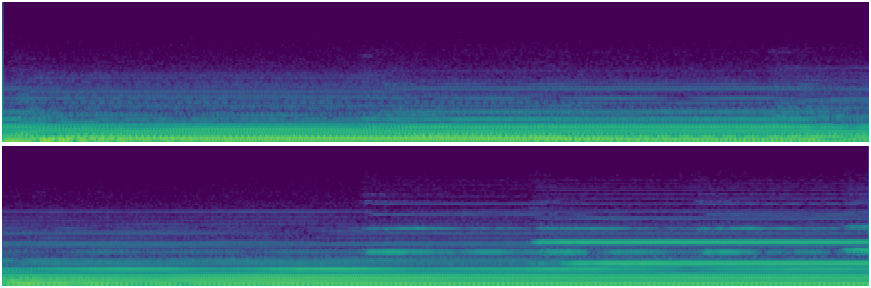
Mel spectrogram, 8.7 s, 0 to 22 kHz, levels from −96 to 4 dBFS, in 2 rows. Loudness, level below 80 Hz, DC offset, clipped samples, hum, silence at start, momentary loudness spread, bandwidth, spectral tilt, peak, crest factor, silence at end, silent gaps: -24 LUFS; -28 dBFS; under 0.1%; under 0.1%; none; 0 s; 5 LU; 3.1 kHz; -12.5 dB/octave; -10 dBFS; 12 dB; 0 s; none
